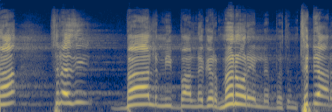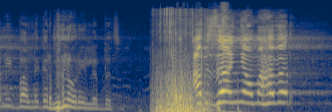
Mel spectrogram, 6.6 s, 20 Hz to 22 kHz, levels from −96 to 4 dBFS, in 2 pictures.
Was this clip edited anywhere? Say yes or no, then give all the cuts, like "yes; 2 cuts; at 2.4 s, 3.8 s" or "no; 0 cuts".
yes; 1 cut; at 5.1 s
